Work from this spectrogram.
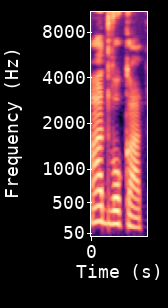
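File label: "адвокат", Komi, female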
